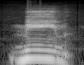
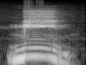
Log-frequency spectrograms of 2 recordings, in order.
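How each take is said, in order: The two takes are said the same way.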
